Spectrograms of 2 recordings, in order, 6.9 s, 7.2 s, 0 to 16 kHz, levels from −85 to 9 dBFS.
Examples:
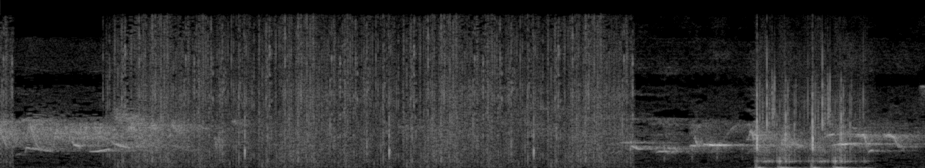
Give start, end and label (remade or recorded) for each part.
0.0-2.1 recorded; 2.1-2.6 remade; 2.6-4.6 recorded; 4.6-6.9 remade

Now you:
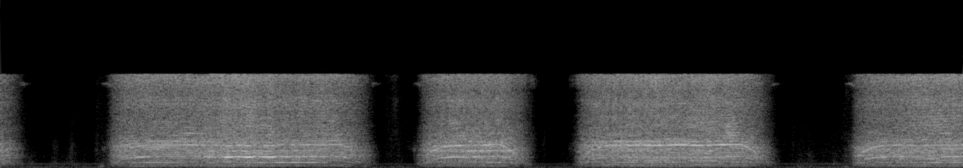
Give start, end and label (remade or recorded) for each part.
0.0-3.4 recorded; 3.4-5.0 remade; 5.0-7.2 recorded

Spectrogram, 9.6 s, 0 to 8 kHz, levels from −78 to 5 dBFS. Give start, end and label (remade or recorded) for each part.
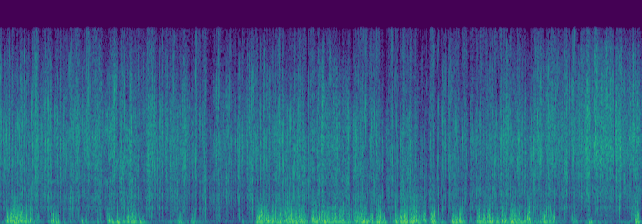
0.0-1.4 recorded; 1.4-2.4 remade; 2.4-4.7 recorded; 4.7-5.3 remade; 5.3-8.8 recorded; 8.8-9.6 remade

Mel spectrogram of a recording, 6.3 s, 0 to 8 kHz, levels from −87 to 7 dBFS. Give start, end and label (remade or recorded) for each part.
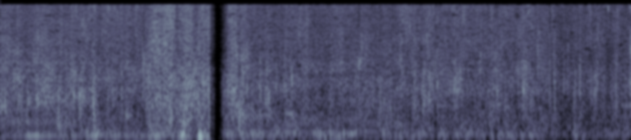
0.0-0.7 remade; 0.7-3.0 recorded; 3.0-4.0 remade; 4.0-6.3 recorded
